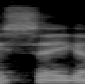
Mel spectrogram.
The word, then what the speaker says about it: Sega: And I think that was Sega and I do say Sega, not Sega, by the way. That's the way we pronounced it here at the time.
